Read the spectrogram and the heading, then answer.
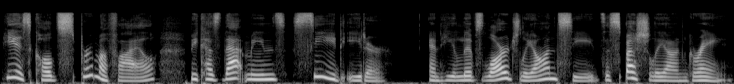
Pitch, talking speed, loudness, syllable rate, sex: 215 Hz, 145 wpm, -19 LUFS, 4.8 syllables/s, female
